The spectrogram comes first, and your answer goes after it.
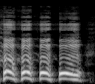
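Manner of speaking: high, loud crazed cackle; maniacal laugh. A narrator's reading. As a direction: cackle like mad. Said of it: "безумно хохотала".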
